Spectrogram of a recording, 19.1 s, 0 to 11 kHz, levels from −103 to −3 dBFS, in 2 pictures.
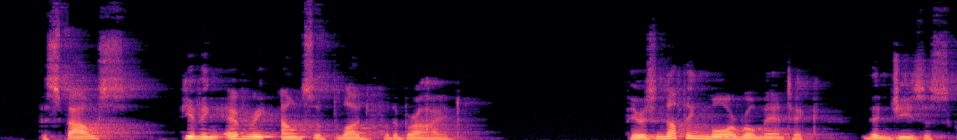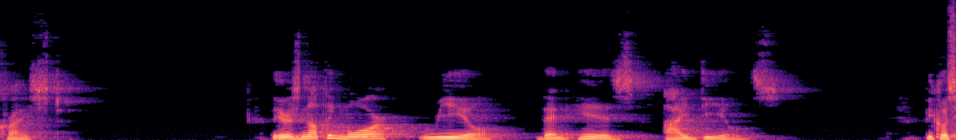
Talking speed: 85 wpm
